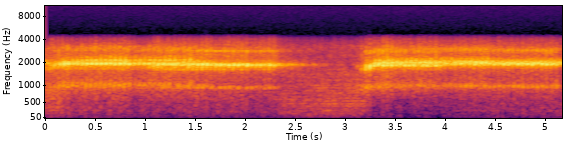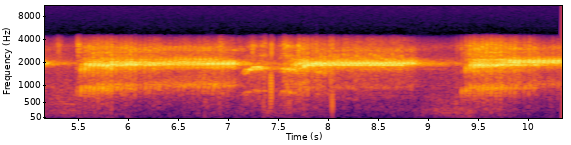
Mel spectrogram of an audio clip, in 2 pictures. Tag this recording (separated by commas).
Animal, Bird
